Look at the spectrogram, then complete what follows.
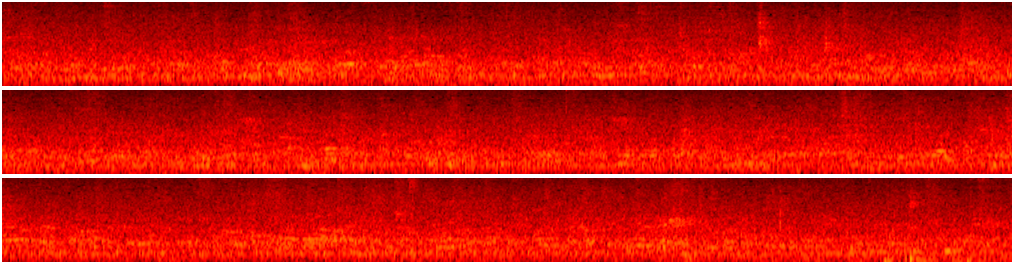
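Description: Busy hawker centre food court ambience in Singapore: a steady wash of overlapping crowd chatter with frequent sharp clinks and clatters of dishes and utensils scattered throughout, no single voice standing out.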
